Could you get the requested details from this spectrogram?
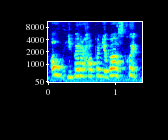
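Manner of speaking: fake cheerful hurry. Hurrying him onto his bus.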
